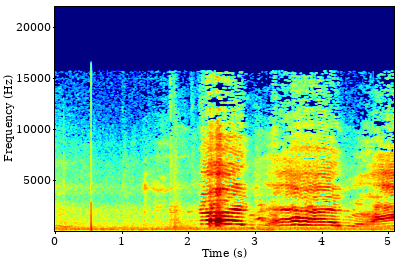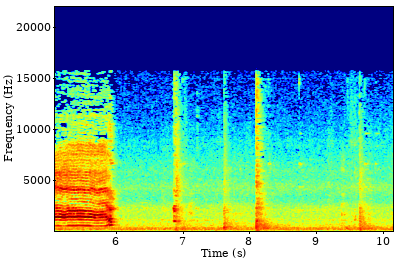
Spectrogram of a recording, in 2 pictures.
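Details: Female French Bulldog at an animal clinic, drowsy from anaesthetic after routine surgery, showing mild discomfort: two long wavering, whining cries with rising and falling pitch, followed by soft snuffles and faint clicks in a quiet room.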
